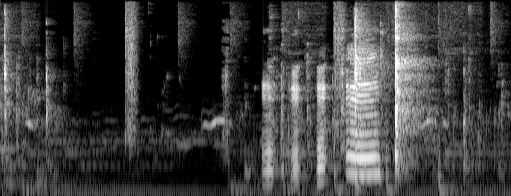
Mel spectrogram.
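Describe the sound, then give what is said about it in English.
Someone takes a swig of water: light clinks and knocks of a bottle or cup, a few wet gulping sounds, then a short voiced sigh and a sharp click. “Let me get a swig of this water, though, and then we're going to talk about the next thing.”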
